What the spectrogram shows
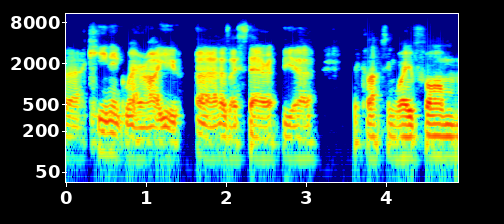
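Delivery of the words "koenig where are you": whispered under breath, much quieter and lower. Walking through the lab, the speaker calls out for someone, whispering under breath. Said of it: "I whisper under my breath".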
